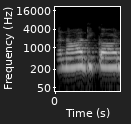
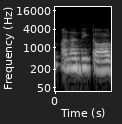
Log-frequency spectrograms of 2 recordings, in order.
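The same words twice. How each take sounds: First: अनाधिकार with long aa after n; long second vowel. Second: Said in the usual way. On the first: Shown as a demonstration. Teacher showing a common error, long second vowel. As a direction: stretch the ना in अनाधिकार. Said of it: "नहीं". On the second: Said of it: "होता है".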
